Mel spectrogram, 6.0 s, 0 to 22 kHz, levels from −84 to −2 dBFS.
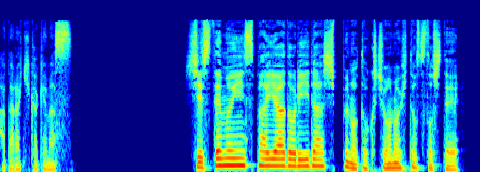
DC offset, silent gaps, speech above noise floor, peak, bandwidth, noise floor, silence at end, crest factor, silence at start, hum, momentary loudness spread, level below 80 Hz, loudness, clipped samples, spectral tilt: under 0.1%; 0.97-2.30 s; over 71 dB; -2 dBFS; 13.5 kHz; under -90 dBFS; 0.3 s; 20 dB; 0 s; none; 14 LU; -42 dBFS; -19 LUFS; under 0.1%; -5 dB/octave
